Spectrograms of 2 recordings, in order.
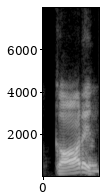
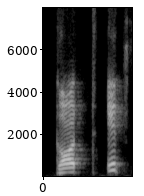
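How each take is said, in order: First: The two words are linked together. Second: The two words are said separately.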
